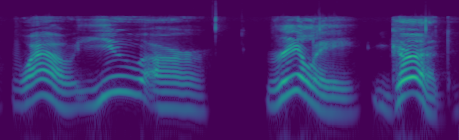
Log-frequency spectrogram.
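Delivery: slow, drawn-out admiration; amazed praise. Retold or imitated. Grandma to the violinist after playing together, amazed.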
